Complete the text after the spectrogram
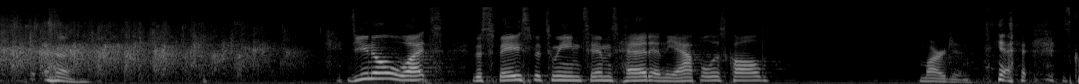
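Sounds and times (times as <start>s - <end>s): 
audience applause: 0.0s - 3.1s
speech: 0.4s - 1.0s, 3.5s - 7.8s, 9.2s - 10.7s.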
